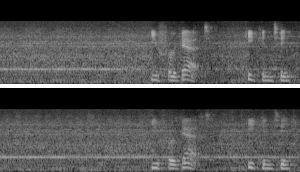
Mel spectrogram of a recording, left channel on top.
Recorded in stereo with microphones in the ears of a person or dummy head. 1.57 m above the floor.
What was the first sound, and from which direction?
A woman speaking, 35° left (ahead or behind).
